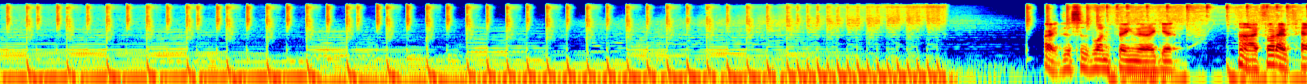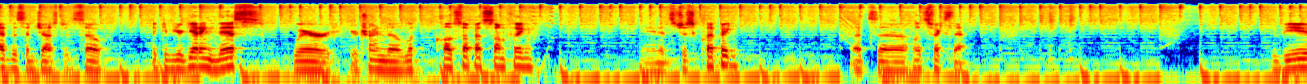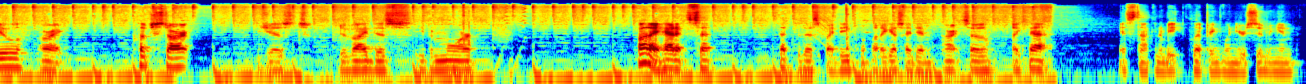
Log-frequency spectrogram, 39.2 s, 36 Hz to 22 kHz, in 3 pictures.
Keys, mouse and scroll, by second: 0.4 click, 4.3-5.6 shift+middle drag, 6.7 middle click, 8.0 middle click, 8.9 middle click, 13.1 middle click, 17.8 middle click, 18.4 middle click, 20.2 n, 20.9 n, 21.5 Tab, 22.3 n, 24.8 click, 25.3 click, 27.8-35.3 drag.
